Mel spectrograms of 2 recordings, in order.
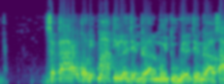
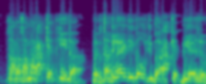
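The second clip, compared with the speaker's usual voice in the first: ordinary delivery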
